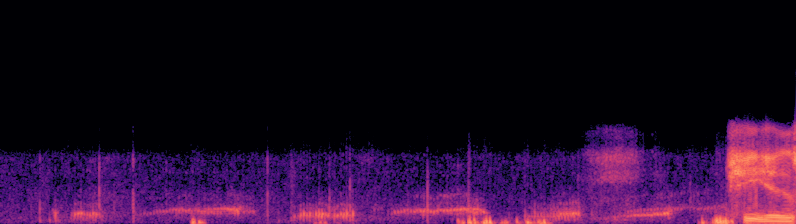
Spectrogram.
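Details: Odd purring from a pet female kitten: warbling, tonal trill phrases repeated with short pauses and an irregular pulse, with a woman's voice and a sharp louder sound near the end.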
